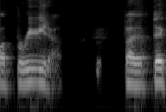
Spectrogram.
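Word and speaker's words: Baryta: And the correct pronunciation is in fact Bareida. Now, some people will call it Bareida. Some people call it Bareida. Some people call it Barda. I've even heard Bareita.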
